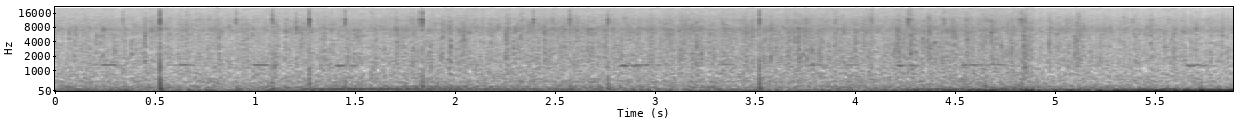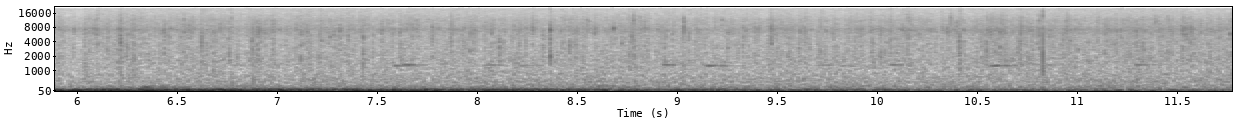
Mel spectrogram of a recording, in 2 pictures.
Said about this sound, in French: Face à moi, l'étang de Barandon, avec un léger reflet argenté. Et le chant des crapauds.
